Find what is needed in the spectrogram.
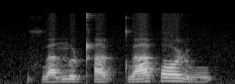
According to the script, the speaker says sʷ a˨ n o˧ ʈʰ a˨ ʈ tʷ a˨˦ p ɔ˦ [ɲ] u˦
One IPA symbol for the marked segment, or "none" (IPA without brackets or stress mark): ɳ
